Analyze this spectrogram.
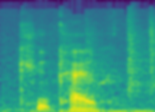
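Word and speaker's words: Cuoco: Kaylee, how do you pronounce her surname? Kuko.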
